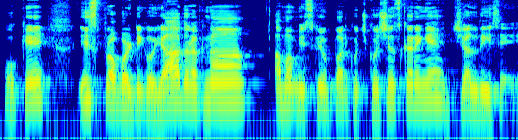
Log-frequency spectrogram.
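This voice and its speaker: An online exam-prep maths lecture is led by a man whose voice runs on the high side. He goes step by step in a mix of Hindi and English with an Indian accent, speaking straight to students and dropping quick asides as he answers their comments.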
